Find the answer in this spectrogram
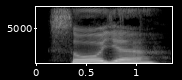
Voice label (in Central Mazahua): "soya", Mazahua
